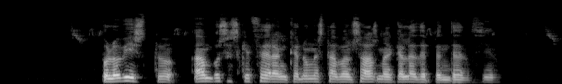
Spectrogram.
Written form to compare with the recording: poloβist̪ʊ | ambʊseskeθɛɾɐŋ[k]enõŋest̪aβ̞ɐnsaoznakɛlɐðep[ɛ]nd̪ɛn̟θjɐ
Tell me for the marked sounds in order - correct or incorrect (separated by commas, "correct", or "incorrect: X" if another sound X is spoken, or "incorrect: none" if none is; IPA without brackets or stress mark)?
correct, incorrect: e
